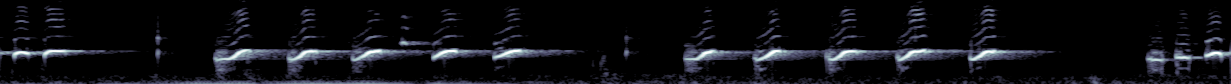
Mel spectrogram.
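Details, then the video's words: Pet cockatiel whistling the Sportpalast Waltz as a companion cockatiel looks on; a long steady whistle, then runs of five upslurred notes in even rhythm, with a faint low rumble in the background early on. "Nymphensittich Carlo pfeift den Sportpalast-Walzer"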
